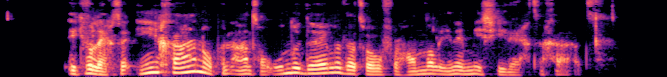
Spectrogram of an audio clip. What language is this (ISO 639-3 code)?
nld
